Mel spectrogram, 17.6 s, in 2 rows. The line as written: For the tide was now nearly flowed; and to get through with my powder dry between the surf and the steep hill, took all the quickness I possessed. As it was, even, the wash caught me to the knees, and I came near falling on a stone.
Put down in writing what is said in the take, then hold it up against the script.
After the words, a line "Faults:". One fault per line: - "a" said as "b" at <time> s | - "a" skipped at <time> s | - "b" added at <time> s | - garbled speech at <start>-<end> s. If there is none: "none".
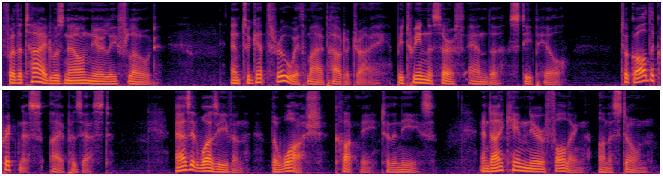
For the tide was now nearly flowed; and to get through with my powder dry between the surf and the steep hill, took all the quickness I possessed. As it was, even, the wash caught me to the knees, and I came near falling on a stone.
Faults:
none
